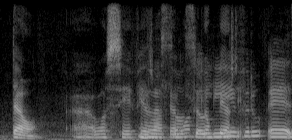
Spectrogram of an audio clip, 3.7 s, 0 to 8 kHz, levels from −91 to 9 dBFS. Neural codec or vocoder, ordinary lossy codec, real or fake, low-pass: none; none; real; none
